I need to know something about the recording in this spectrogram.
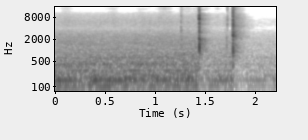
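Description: Makeup brush brushing over the skin with a steady soft rustle. About a second and a half in the rustle stops, and two sharp clicks follow close together.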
